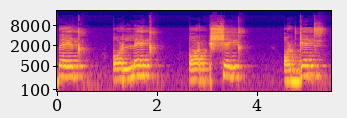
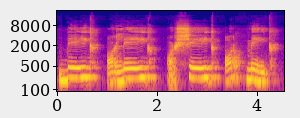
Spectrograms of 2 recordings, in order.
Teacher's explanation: you begin with a and then you shift to the next one that is e sound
